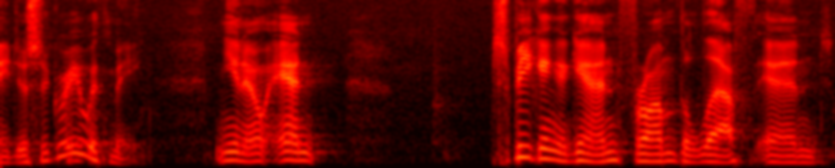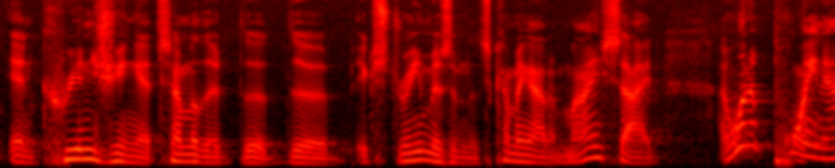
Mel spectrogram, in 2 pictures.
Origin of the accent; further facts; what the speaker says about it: Boston, Massachusetts, United States; moved away as an adult; also born or lived in Southern California; I grew up in the Boston area in the 1970s, early 1980s. When I left Boston, moved to Southern California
